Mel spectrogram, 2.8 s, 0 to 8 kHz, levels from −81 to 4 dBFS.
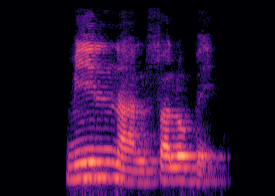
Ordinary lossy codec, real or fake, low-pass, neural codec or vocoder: Opus, 64 kbps; real; 7.2 kHz; none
